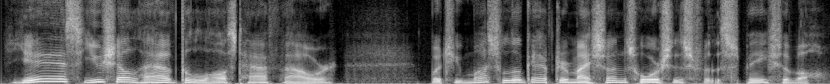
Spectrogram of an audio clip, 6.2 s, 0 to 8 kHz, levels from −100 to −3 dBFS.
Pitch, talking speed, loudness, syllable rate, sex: 155 Hz, 220 wpm, -16 LUFS, 5.0 syllables/s, male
